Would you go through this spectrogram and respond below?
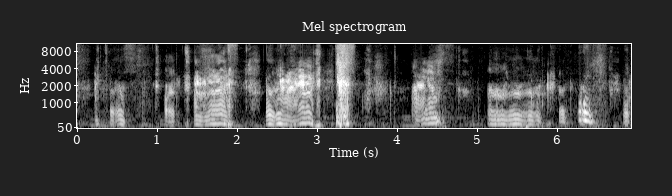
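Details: Domestic dog indoors giving drawn-out whines and yowling vocalizations with a wavering, quavering pitch, several bursts rising and falling in quick succession with short pauses between them.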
